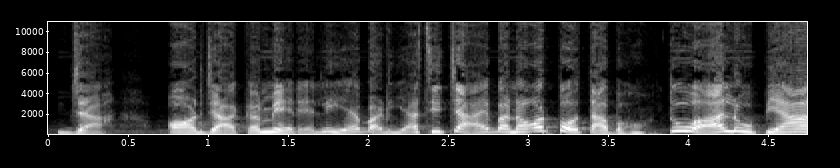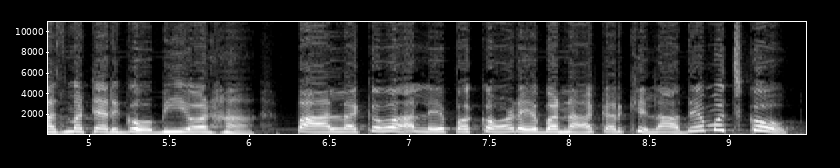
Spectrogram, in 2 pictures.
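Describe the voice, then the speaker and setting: A woman voicing a greedy, bossy old grandmother-in-law in an animated story, scolding and giving orders. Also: sits high, measured pace, soft background music, voice pushed up. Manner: commanding, scolding.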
